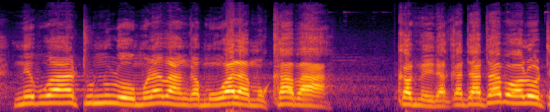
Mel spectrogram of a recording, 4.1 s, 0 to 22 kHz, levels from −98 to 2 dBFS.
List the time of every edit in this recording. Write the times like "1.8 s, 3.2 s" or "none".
2.9 s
